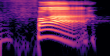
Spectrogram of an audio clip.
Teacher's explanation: the R is very different, right? Yeah. So, it can be very weak or even dropped.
